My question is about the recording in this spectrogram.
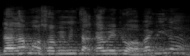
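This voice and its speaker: A man preaching a religious lecture in a mosque prayer hall. He is lively and joking, often asks the audience to agree with him, and ends with a prayer. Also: high-pitched, fast talker. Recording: echoey hall with faint background hum.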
